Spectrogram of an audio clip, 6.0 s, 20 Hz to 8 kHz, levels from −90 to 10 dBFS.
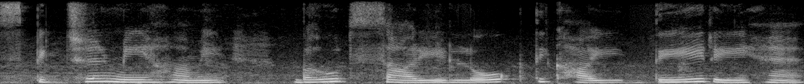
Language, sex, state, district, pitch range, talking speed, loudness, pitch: Hindi, female, Punjab, Fazilka, 195-235 Hz, 110 wpm, -13 LUFS, 210 Hz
